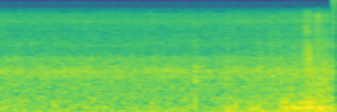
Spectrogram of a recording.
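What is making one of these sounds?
Tyres roll over a rough railway crossing with a thump.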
